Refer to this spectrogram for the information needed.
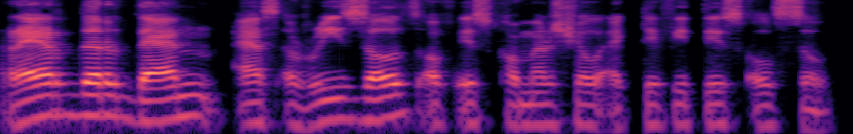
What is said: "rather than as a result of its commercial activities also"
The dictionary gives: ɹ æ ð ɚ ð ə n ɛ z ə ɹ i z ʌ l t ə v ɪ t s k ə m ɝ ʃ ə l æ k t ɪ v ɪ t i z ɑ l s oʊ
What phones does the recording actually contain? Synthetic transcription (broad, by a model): ɹ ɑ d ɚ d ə n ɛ s ə ɹ i z ʌ l t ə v ɪ t s k ə m ɝ ʃ ə l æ k t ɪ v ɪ t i s ɑ l s oʊ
